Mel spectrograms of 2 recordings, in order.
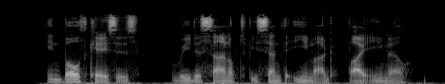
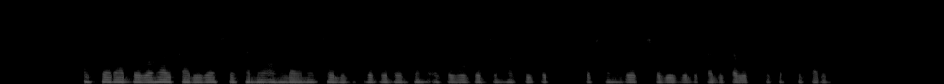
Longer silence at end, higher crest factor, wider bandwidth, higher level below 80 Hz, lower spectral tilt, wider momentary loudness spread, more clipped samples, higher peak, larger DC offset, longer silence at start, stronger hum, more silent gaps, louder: second, 0.15 s vs 1.15 s; first, 24 dB vs 18 dB; first, 11.5 kHz vs 6.6 kHz; first, -46 dBFS vs -74 dBFS; second, -3 dB/octave vs -9 dB/octave; first, 17 LU vs 10 LU; neither; first, -6 dBFS vs -38 dBFS; neither; second, 0.45 s vs 0.85 s; neither; neither; first, -25 LUFS vs -54 LUFS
